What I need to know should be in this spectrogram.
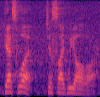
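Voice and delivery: ordinary delivery

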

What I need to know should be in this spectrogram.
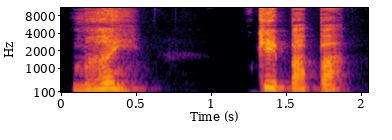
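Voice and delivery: high-pitched daughter's voice; frightened daughter. A narrator's reading. Daughter startled by her father's crying asks her mother, frightened high voice.

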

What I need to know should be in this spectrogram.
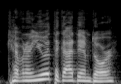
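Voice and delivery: calling out. Real, not acted. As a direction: yell to Kevin at the door. Calling to Kevin offstage.

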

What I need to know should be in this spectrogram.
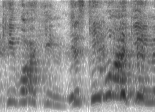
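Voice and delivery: acted urgent alarm. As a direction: hurry a friend away in mock panic. Coworker urging escape, retold.

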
